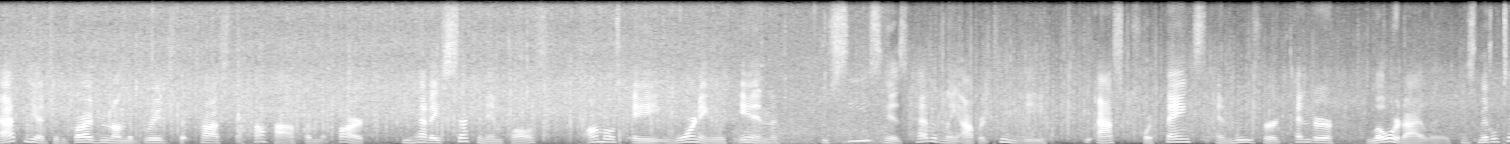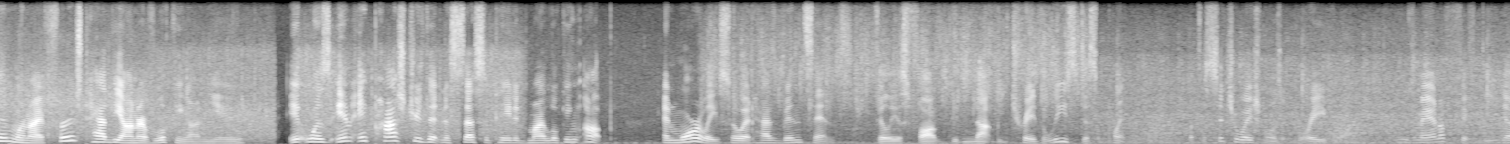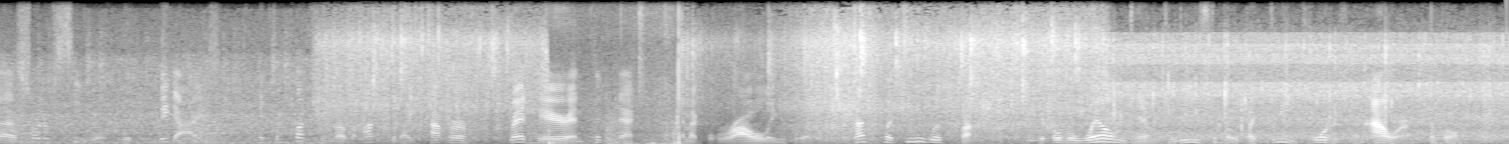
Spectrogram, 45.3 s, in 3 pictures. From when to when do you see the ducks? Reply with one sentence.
You can't hear the ducks here.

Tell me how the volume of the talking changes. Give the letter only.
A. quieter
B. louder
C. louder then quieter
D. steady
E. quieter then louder
E.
